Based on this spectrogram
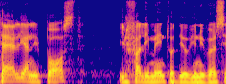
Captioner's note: speaking italian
